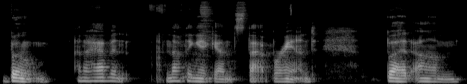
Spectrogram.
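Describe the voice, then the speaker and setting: A woman's voice: rumbling low, fairly even intonation, slow pace. A woman giving a casual, conversational tarot horoscope reading, rambling informally with offhand asides. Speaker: tarot reader, channel host.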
